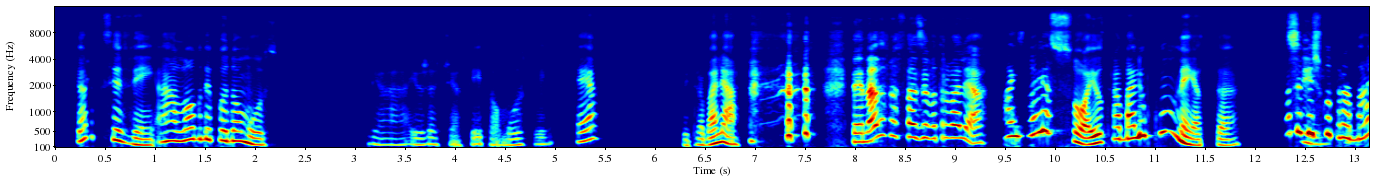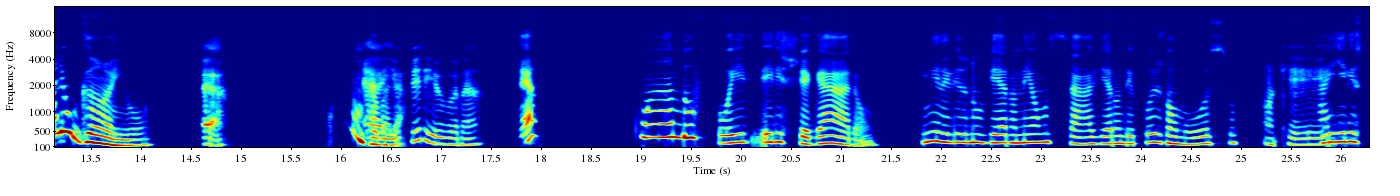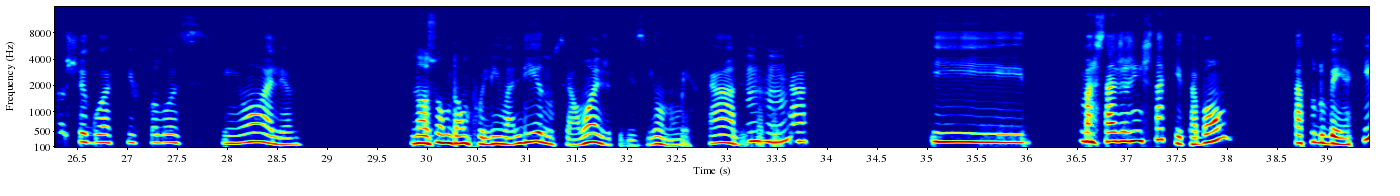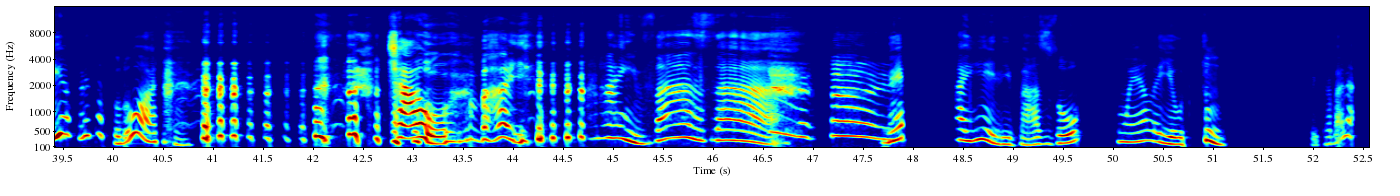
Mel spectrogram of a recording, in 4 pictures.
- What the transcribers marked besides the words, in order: chuckle; tapping; laugh; laugh
- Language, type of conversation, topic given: Portuguese, advice, Como posso lidar com o arrependimento por uma escolha importante e ajustá-la, se possível?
